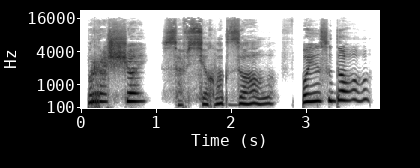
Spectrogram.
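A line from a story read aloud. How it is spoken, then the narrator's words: Beautiful singing. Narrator (Russian): запела Перельман красивым голосом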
